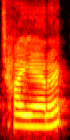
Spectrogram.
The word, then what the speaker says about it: Tyana: So we have Tyana Kelley. And the way I learned how to pronounce her name correctly is it rhymes with Diana.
